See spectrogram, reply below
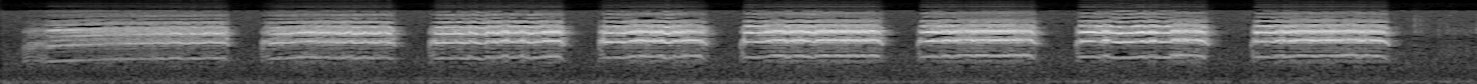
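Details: Young peregrine falcons at a city hall nest ledge in San Jose, playing and being fed, June: harsh wailing calls in long even blocks, about one per second, eight in a row.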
